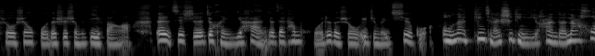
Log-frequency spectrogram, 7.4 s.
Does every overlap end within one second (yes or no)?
yes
